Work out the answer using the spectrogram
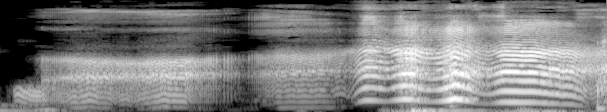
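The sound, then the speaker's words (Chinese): A baby cries after waking up hungry, letting out wavering, strongly pitched wails that break off briefly, then return louder and more urgent toward the end. “儿子饿了， 那个小朋友起床了， 嗯 所以接下来时不时会录到他的声音。”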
